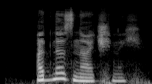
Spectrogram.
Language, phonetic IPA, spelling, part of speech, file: Russian, [ɐdnɐzˈnat͡ɕnɨj], однозначный, adjective, Ru-однозначный.ogg
- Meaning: 1. synonymous 2. having only one meaning 3. single-digit 4. unambiguous, unequivocal, explicit 5. straightforward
